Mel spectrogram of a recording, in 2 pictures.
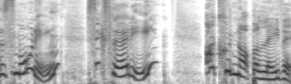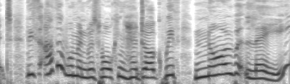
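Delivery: imitated mother's voice. Retelling a phone call from mum about a dog walk, imitating mum's voice. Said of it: "I have to put on my mum's voice".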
